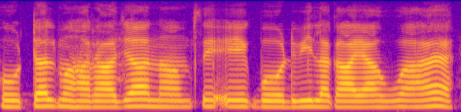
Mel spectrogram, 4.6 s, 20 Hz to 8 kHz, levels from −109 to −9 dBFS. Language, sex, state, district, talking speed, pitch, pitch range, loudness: Hindi, male, Jharkhand, Deoghar, 130 wpm, 165 Hz, 160-170 Hz, -18 LUFS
